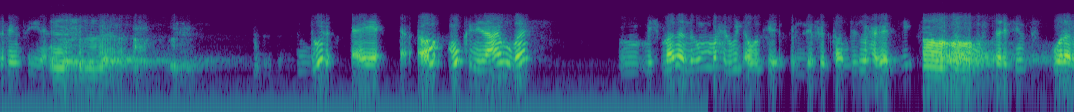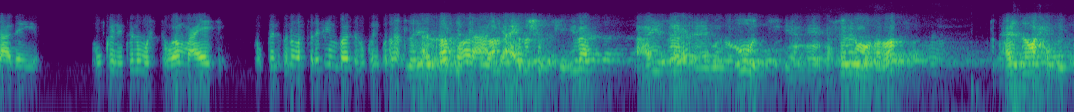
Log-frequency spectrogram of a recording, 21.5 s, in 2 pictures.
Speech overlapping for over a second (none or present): present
